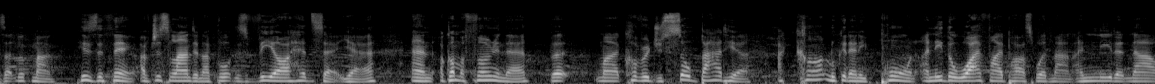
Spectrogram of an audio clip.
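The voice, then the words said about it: Put-on British accent. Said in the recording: “Excuse me, any of our UK listeners, for the accent I'm about to do.”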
